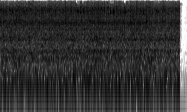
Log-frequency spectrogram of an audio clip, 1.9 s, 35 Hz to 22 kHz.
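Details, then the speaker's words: 2011 Ford E350 van after replacing the serpentine belt, idler pulley and tensioner: a steady, even idle with no chirp, squeal or rattle from the front belt drive, not the suspected cam phasers, then it cuts off. "So nice and quiet. I know my man Big Ben will be happy. His band is sounding great, and it's not the cam phasers. So you can see there, this came off idle. That sounds a lot more normal"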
